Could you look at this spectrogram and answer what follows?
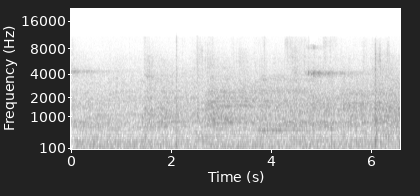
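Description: Tennis ball struck by rackets and bouncing on a hard court during a doubles rally: a few sharp pops, three in the first half and one more near the end, over steady background noise in a large indoor tennis dome.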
